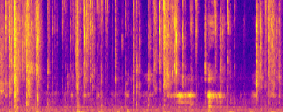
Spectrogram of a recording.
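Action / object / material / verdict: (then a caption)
scrape / grated-soap ball scraped with a metal blade / soap / none. A solid pink grated-soap ball held in the hand is carved and scraped with a metal blade, its pieces crumbling away. The sound is a quiet, dense run of crisp, bright scraping and crackling crumbles, with faint low thumps under it.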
